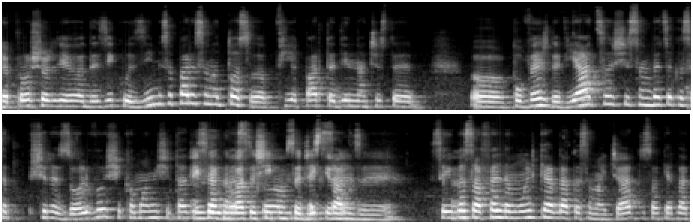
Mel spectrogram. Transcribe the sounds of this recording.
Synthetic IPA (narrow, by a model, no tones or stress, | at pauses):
ɾe̞pɾo̞ʃurʲd̪e̞zikuzimise̞paɾe̞sənət̪o̞sːəfije̞part̪e̞d̪inat͡ʃe̞st̪e̞ | əpo̞ve̞ʃ̬t̪d̪e̞vjat̪səʃisəɨnve̞t̪sekəse̞ʃiɾe̞zo̞lvəʃikəmamiʃit̪at̪eszajubeasʃisəd͡ʒeesɡt̪ioakeze | səjube̞sklafe̞ld̪e̞mult̪kʲard̪akəsemajt͡ʃart̪əsawkʲard̪a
